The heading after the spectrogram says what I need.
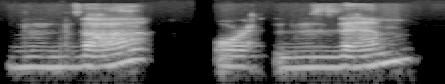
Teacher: When you just put your tongue between your teeth on those words, it vibrates and tickles a little bit. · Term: voiced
